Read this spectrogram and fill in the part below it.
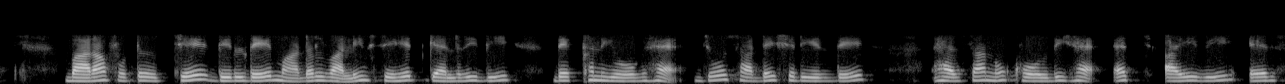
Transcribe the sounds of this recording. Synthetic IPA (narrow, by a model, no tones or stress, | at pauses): baːɾãːpʰʊʈːɾʊtːʃeːd̪ɪld̪eːmaːɖəlʋaːliːseɦɪt̪ɡɛːlɾiːd̪iː | d̪eːkʰːənjoːɡɦɛ̰ːd͡ʒoːsaːɖeːʃəɾiːɾd̪eː | ɦɛːɾsãːnũːkʰoːld̪iːɦɛː | ɛːt͡ʃaːiːʋiːeːɾs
